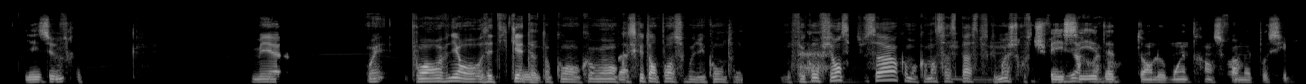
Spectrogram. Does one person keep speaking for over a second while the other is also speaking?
Yes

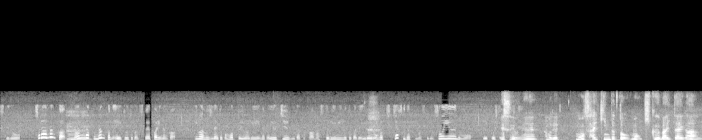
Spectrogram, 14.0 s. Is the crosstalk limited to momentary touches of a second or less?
Yes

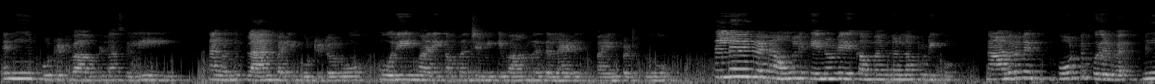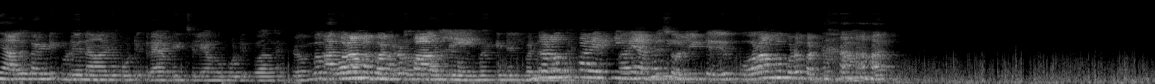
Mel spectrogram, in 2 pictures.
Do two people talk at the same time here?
Yes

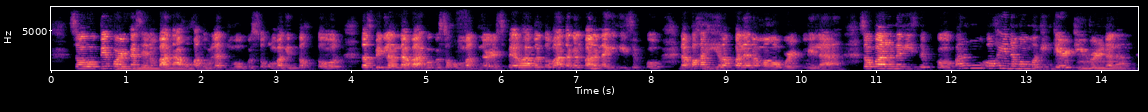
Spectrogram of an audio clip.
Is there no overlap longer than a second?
No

